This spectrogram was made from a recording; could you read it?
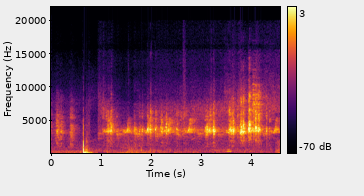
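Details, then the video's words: Bulbul chicks from a nest in a tree near a house, just learning to climb and repeatedly falling; thin high chirping and twittering in bursts, with a sharp knock early on and faint background noise. "তো বাচ্চাগুলো কিচিরমিচির করছে, এখন সবাই একটু উঠতে শিখেছে, এরকম বারবার এসে মানে উঠতে গিয়ে পড়ে যাচ্ছে।"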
